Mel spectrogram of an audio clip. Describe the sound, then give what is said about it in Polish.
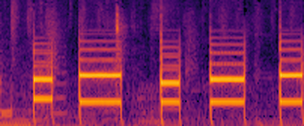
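Telephone keypad tones as a number is dialed: five loud, clear two-pitch beeps of uneven length, separated by short gaps, with no talk. “wykręca numery”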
